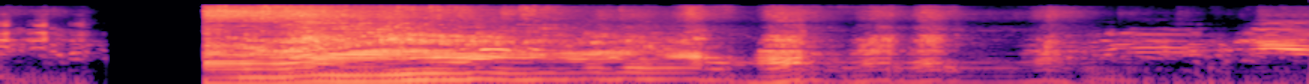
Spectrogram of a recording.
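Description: Dirt bike engine revved hard and held from about a second in, after a brief dropout of sound, easing off after a couple of seconds; voices shout over it.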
